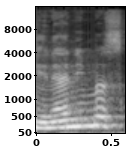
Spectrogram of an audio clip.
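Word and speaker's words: unanimous: Will possibly be यूनानिमस, यूनानिमस का उच्चारण यू का उच्चारण यू हो रहा है, यानी फर्स्ट साउंड वाई का आ रहा है, अतः ए करेक्ट है।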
